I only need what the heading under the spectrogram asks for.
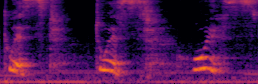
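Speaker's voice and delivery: high squeaky twist sound effect. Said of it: "make the twist noise like that every single time".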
